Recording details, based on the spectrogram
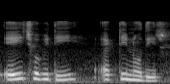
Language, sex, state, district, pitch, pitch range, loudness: Bengali, female, West Bengal, Darjeeling, 230 Hz, 205-245 Hz, -16 LUFS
